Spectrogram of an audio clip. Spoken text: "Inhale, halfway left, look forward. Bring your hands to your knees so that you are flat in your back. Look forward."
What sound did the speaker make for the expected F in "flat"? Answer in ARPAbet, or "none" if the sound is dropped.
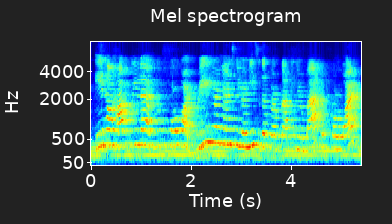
P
